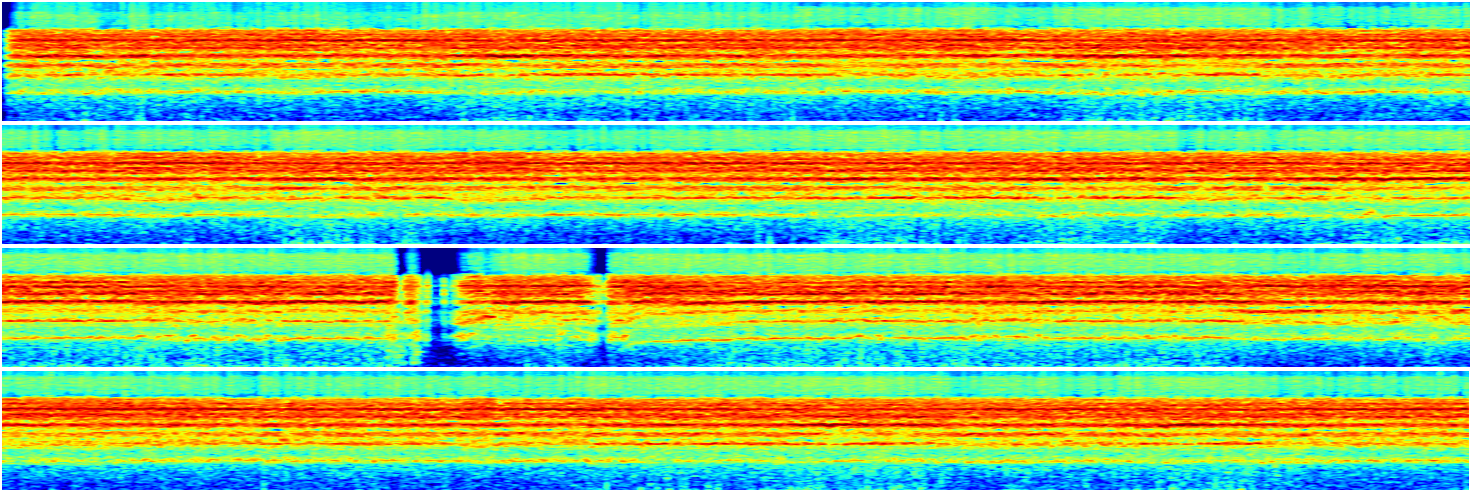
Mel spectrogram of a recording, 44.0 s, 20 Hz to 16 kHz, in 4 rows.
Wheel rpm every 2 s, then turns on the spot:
220, 220, 230, 230, 220, 230, 220, 230, 230, 220, 220, 210, 150, 150, 220, 210, 220, 230, 230, 230, 220, 230.
none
